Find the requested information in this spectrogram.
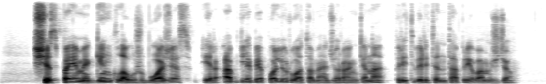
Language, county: Lithuanian, Marijampolė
